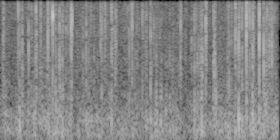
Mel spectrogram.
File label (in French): feu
